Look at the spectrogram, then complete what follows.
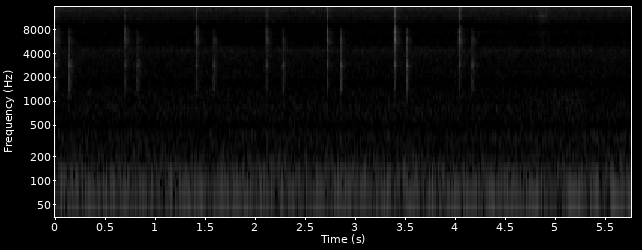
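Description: Flashlight's push-button switch clicked repeatedly: seven quick double clicks, press and release, about two-thirds of a second apart, cycling it through its modes.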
